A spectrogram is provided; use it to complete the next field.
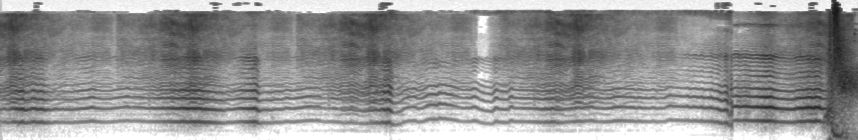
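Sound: mosquito buzzing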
